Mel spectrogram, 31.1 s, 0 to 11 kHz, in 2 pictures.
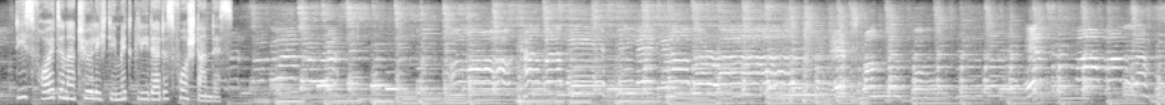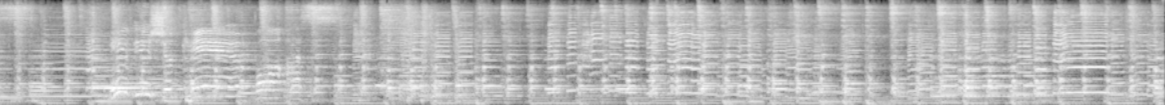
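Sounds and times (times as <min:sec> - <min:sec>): jazz band playing: 0:00.0 - 0:31.0
person singing: 0:17.0 - 0:20.2.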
